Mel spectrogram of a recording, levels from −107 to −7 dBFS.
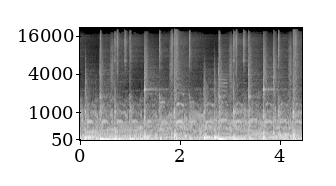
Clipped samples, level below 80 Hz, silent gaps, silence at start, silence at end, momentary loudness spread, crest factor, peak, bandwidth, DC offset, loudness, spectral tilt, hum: under 0.1%; -22 dBFS; none; 0 s; 0 s; 6 LU; 14 dB; -6 dBFS; over 20 kHz; under 0.1%; -21 LUFS; -7 dB/octave; none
